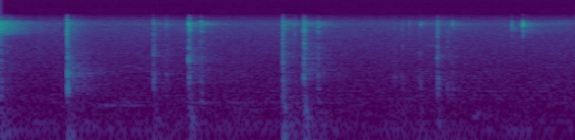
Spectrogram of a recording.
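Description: Computer keyboard being typed slowly: about seven separate key clicks, unevenly spaced, as a terminal command is entered.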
